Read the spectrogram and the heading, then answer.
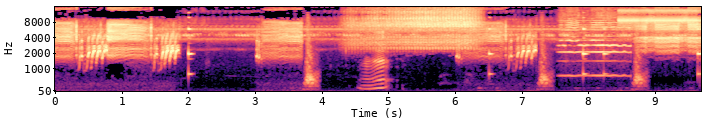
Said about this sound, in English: One more mosquito.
